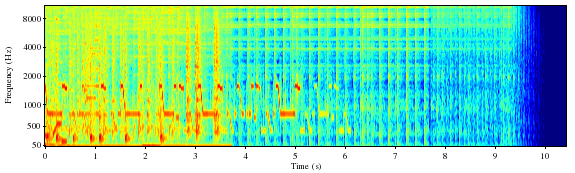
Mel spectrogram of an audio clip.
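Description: Electronic music: repeating synth notes that drop sharply in pitch, over clicky percussion. The deep bass drops out right at the start, and the track fades away gradually to silence just before the end.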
